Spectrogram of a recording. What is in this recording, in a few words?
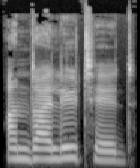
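"undiluted", English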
